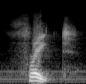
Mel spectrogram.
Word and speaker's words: freight: Freight. Fur. A. Freight. Freight. Freight. Okay? GH is silent. GH makes no sound.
